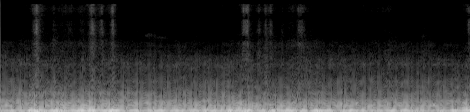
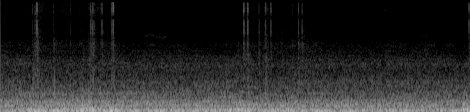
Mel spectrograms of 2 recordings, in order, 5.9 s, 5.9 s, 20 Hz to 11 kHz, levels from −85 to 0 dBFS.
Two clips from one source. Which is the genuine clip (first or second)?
second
